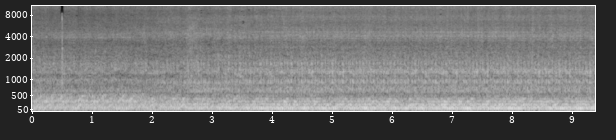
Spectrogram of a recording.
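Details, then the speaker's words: All-aluminum 5.3L L33 HO Gen 3 LS V8 on a test stand, warming up after a lifter replacement: steady, even idle with no lifter ticking or knocking, and faint injector clicking audible over the lifters; normal idle. "sounds great no lifter lifter ticking or knocking or anything anymore those lifters did the trick you can actually hear the injectors firing over the lifters"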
